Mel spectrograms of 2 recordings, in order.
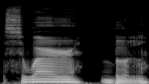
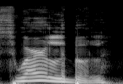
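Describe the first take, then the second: First: No L sound is heard in the middle. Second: An L sound is heard in the middle. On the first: The speaker calls it right. "När det borde vara swirl-bull" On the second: The speaker calls it wrong. "Han har ju medvetet lagt in det där L-et"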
